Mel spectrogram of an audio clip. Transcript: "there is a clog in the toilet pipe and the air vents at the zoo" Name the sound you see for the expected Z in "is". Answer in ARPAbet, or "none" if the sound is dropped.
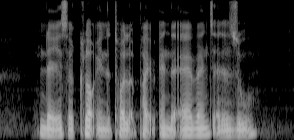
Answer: S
